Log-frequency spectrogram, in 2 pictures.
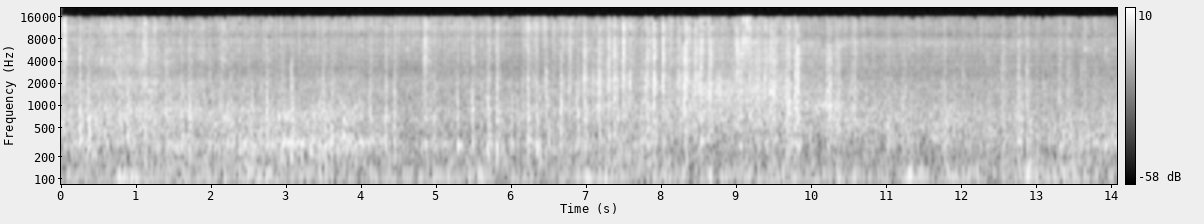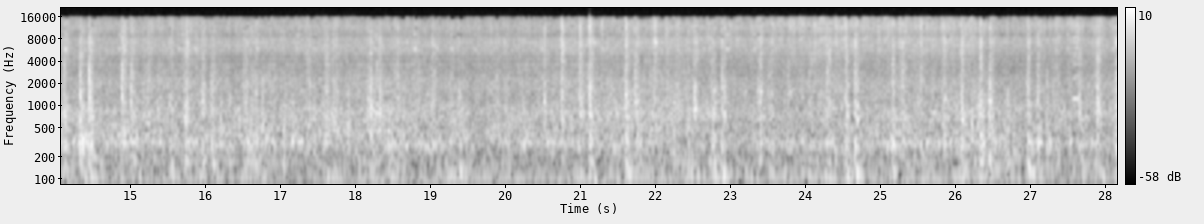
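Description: Ffestiniog Railway narrow-gauge train running: a steady heavy rumble with frequent irregular clicks and knocks as the wheels pass over the rail joints.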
